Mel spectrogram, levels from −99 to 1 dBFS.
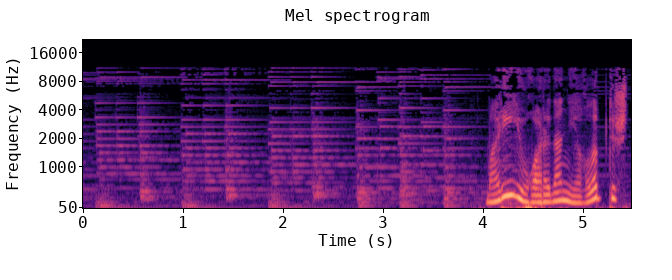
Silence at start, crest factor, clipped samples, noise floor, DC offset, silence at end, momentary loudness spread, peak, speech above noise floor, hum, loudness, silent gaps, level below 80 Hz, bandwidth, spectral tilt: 0.15 s; 18 dB; under 0.1%; -48 dBFS; under 0.1%; 0.05 s; 26 LU; -10 dBFS; 26 dB; none; -23 LUFS; none; -42 dBFS; 11.5 kHz; -6.5 dB/octave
